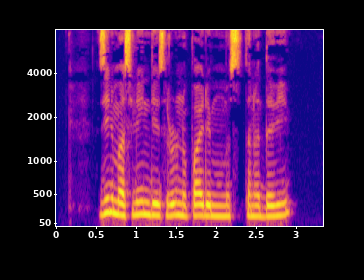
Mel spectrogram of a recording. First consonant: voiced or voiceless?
voiced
